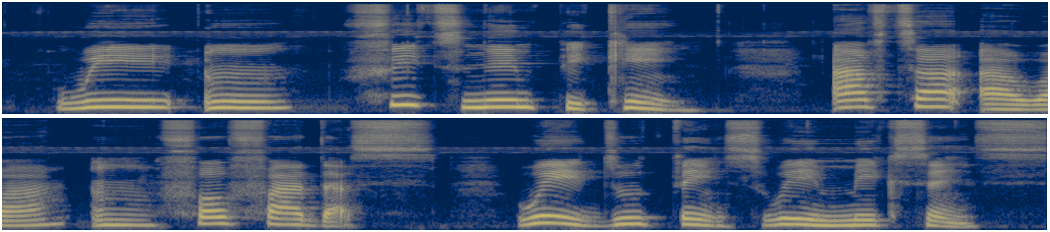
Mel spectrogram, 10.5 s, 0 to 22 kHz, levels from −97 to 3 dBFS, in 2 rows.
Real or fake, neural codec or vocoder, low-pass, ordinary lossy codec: real; none; none; none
